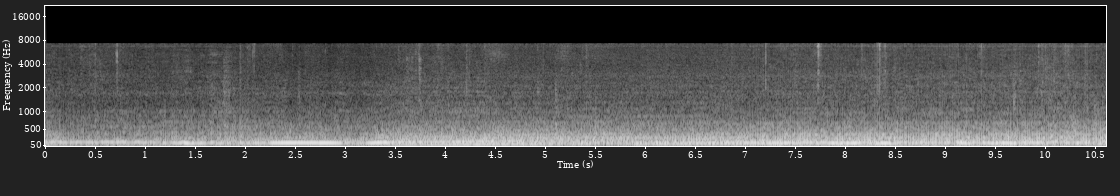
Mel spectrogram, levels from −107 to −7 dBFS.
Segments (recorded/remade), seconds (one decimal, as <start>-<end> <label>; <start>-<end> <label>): 0.0-1.7 remade; 1.7-7.0 recorded; 7.0-10.6 remade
